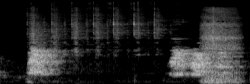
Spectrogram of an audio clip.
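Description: A dog barks twice, loud, with a brief stretch of quieter yips and rustling between the two sharp outbursts.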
